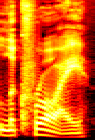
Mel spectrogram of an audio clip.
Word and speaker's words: LaCroix: But the company is based out of Wisconsin, where the river that the plant is built on is called is pronounced Lacroix because it's an ah. American bastardization of a French word. So that is the official pronunciation is Lacroix.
